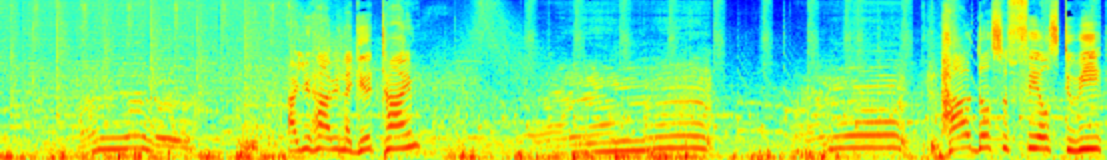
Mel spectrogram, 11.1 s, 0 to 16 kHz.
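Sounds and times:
wind rumble on microphone: 0.0 - 3.0, 4.4 - 9.5
cow mooing: 0.7 - 2.1, 5.2 - 7.2, 7.8 - 9.3.

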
